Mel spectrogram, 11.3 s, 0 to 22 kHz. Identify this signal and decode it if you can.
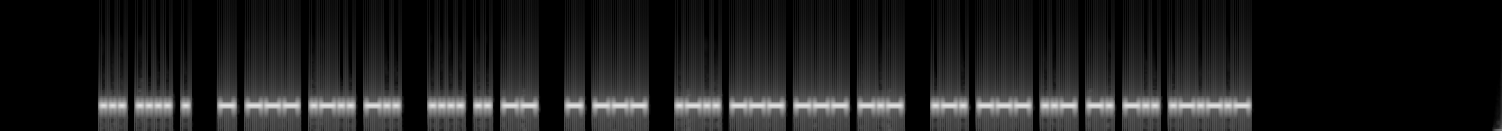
Morse code, heard as a keyed tone, about 34 wpm, 700 Hz. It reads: SHE TOLD HIM TO LOOK ROUND.
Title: Sentences from Top 1000 Words - Review Part 1 - 35wpm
